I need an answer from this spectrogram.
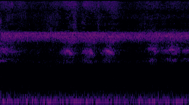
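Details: Crickets chirping at night along a river, joined by tree frogs; a steady high trill runs throughout with soft pulsed chirps repeating about three times a second, over low background rumble.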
